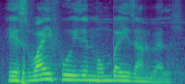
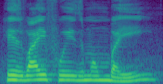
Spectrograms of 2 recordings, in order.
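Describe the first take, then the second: First: It is said in one stroke without a pause. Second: There is a pause after 'Mumbai'. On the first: "you have to utter this sentence in one stroke" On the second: "and take a pause"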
